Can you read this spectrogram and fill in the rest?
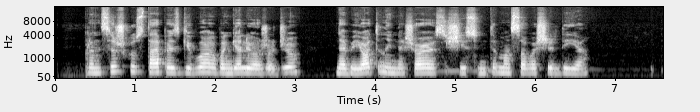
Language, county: Lithuanian, Kaunas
